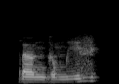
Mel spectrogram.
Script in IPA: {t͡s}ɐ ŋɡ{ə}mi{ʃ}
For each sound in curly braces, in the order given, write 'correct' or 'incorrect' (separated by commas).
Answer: incorrect, correct, incorrect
